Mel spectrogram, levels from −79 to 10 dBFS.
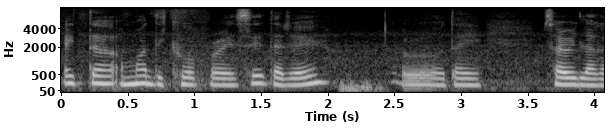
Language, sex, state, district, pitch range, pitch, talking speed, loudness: Nagamese, female, Nagaland, Dimapur, 190-230 Hz, 200 Hz, 130 wpm, -17 LUFS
